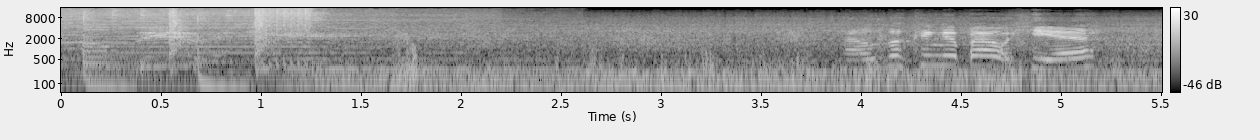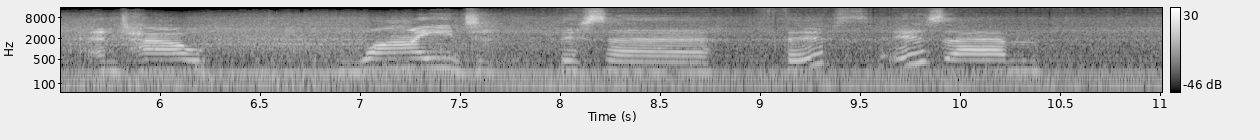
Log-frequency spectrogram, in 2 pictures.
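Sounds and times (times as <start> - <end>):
background music: 0.0 - 2.7
wind on microphone: 1.2 - 11.0.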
